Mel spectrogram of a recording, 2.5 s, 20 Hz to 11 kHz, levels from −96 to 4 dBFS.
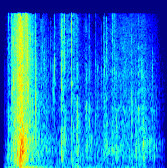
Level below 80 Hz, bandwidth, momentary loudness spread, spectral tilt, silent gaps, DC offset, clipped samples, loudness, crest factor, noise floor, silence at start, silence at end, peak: -44 dBFS; 8.8 kHz; 23 LU; -2.5 dB/octave; none; under 0.1%; under 0.1%; -19 LUFS; 26 dB; -50 dBFS; 0.15 s; 0.35 s; -2 dBFS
